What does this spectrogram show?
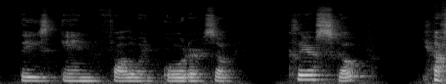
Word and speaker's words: Clearscope: So Clearscope, I've said it right this time.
